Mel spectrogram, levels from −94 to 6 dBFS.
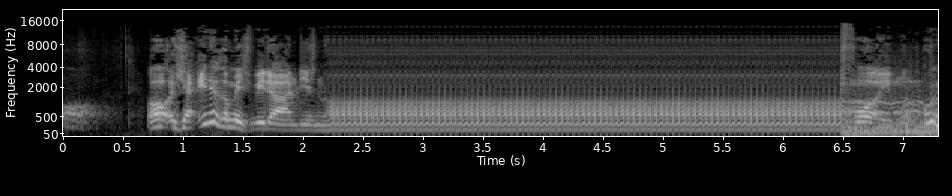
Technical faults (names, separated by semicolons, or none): system hang loop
